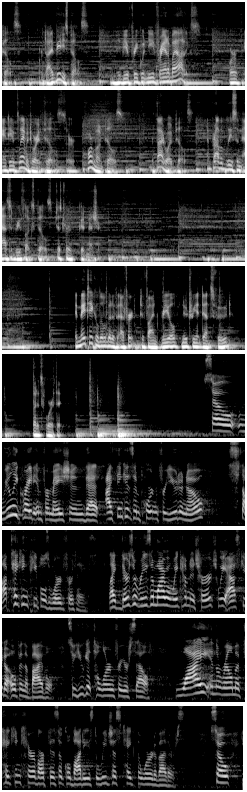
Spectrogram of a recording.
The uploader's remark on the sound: Recorded live during our Wednesday night service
